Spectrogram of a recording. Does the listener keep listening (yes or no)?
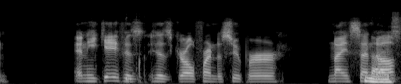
no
